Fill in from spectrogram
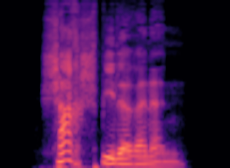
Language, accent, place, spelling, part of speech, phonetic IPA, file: German, Germany, Berlin, Schachspielerinnen, noun, [ˈʃaxˌʃpiːləʁɪnən], De-Schachspielerinnen.ogg
- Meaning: plural of Schachspielerin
